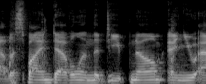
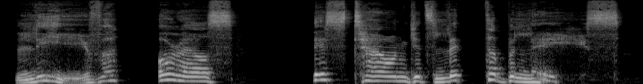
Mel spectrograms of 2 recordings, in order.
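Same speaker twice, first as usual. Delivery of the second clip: menacing, threatening, higher-pitched voice; 8 semitones higher than usual. Voicing a mysterious voice in the players' heads that orders them to leave: menacing threat. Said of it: "you are threatening".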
